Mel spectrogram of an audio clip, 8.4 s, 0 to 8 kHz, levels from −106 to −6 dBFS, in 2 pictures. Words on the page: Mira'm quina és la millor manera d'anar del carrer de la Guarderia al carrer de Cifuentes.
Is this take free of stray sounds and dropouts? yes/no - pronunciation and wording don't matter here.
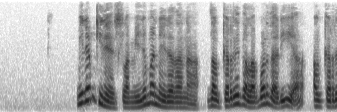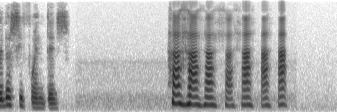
no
